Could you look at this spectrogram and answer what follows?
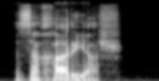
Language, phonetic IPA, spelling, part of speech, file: Polish, [zaˈxarʲjaʃ], Zachariasz, proper noun, Pl-Zachariasz.ogg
